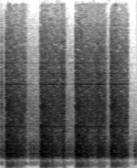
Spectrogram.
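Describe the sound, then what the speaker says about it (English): Rhythmic bursts of bright white noise come from the Serum synthesizer, chopped into four loud, evenly spaced pulses with short gaps between them. There is no speech. "I've then got Serum with white noise on it"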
